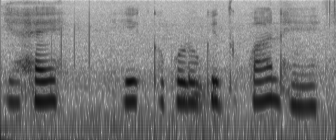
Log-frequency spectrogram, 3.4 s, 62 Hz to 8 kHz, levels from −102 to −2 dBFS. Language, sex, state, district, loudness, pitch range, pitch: Hindi, female, Uttar Pradesh, Saharanpur, -16 LUFS, 230-240 Hz, 235 Hz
